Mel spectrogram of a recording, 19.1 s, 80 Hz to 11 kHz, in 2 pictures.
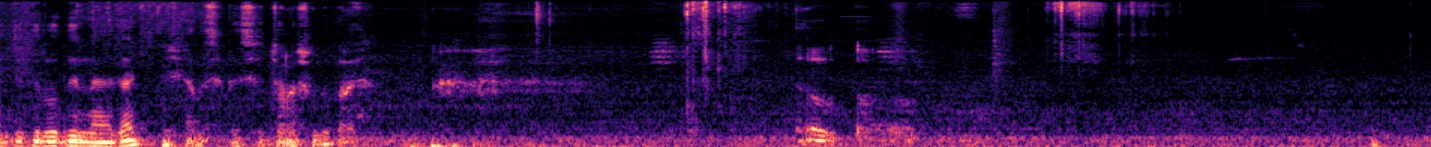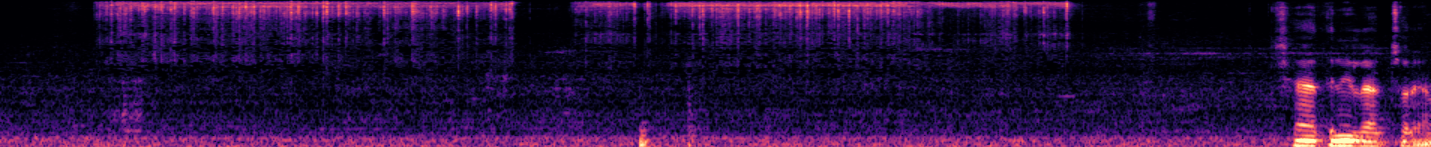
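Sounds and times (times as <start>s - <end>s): tiny electric motor whining: 7.0s - 7.8s, 10.2s - 16.8s.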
